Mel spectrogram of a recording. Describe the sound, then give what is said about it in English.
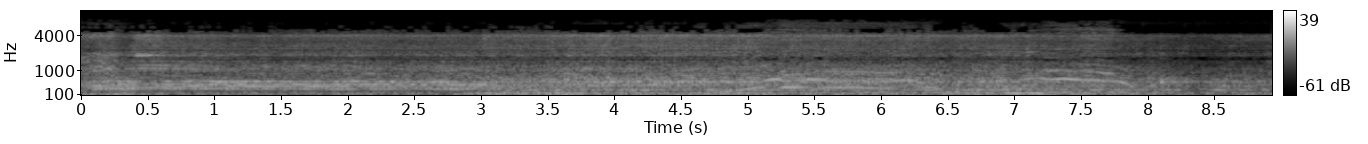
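A train crash sound effect in a radio drama: a loud, dense roar of rumbling and clattering that barely lets up for nine seconds, with shrill whistle-like tones sliding through it before it fades slightly at the end. “That's about the noisiest crash that's ever been on radio.”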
